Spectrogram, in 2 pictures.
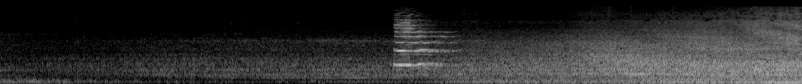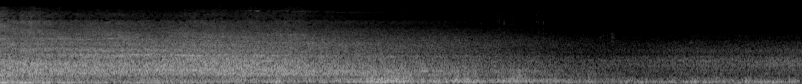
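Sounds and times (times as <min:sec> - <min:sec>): train wheels rumbling on rails: 0:00.0 - 0:15.6
train horn blast: 0:03.9 - 0:04.7.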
